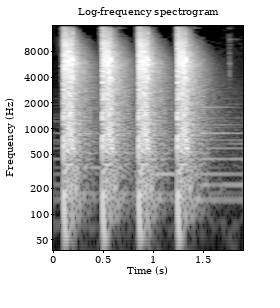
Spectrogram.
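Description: Four loud gunshots fired in a radio drama, evenly spaced sharp cracks that each ring out and decay, with no voices heard over them.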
